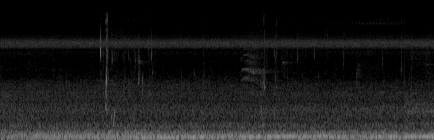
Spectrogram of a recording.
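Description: Steady high-pitched chorus of crickets over a low, steady rumble, with a few light clicks about two seconds in and a short run of chirps about five seconds in.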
